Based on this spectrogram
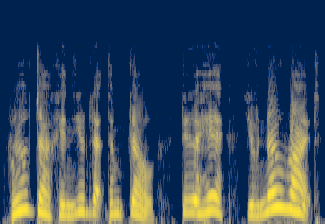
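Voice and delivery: high, loud, commanding wife; indignant wife. A narrator's reading. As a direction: order him to let the children go. Wife orders husband to release children.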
